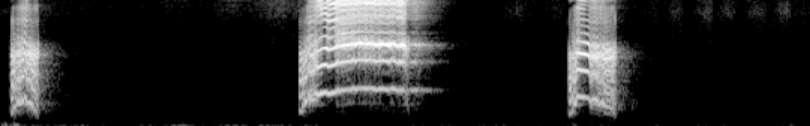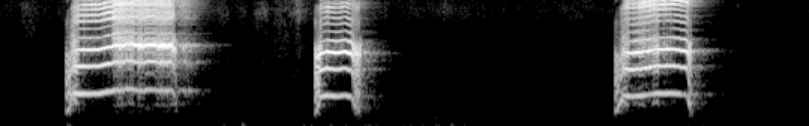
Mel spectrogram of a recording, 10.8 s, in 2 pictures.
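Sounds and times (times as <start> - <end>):
owls: 0.0 - 0.4, 2.0 - 3.0, 3.8 - 4.3, 5.8 - 6.9, 7.5 - 8.0, 9.5 - 10.2.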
